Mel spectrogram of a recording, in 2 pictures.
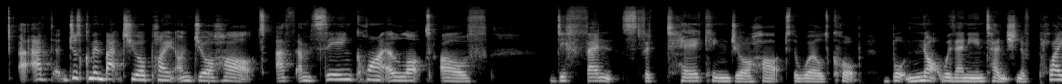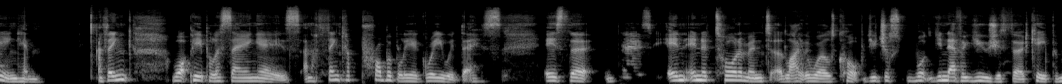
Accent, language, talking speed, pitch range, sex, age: British, English, 185 wpm, 140-175 Hz, female, 30-49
